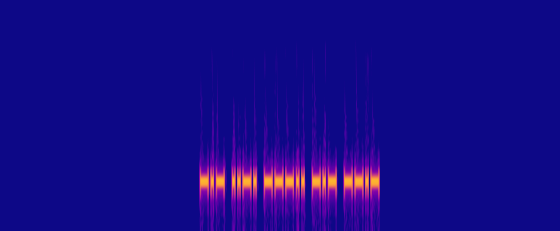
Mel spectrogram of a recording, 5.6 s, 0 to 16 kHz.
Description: Morse code, heard as a keyed tone, about 47 wpm, 700 Hz. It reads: KF8KQ
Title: USA Call Signs - 5 Characters - 45wpm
